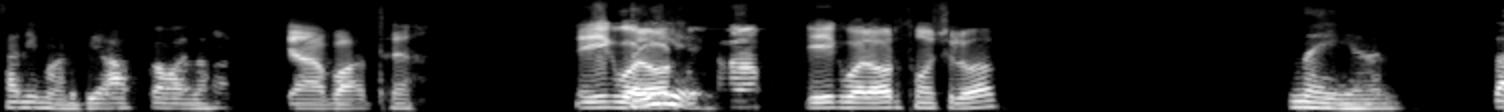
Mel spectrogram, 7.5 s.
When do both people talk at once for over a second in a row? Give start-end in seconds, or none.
none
